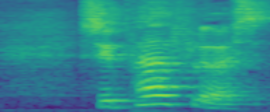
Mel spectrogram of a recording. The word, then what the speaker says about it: superfluous: Let's start with the last syllable, and that is us. There's a schwa. Us. The syllable before that is like achoo, the flu. Fluous. Fluous. The syllable before that is per. Perfluous. And the first syllable is su. Superfluous.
